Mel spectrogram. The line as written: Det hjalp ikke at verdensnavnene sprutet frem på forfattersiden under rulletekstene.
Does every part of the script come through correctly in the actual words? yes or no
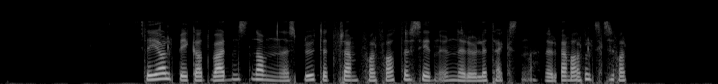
no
